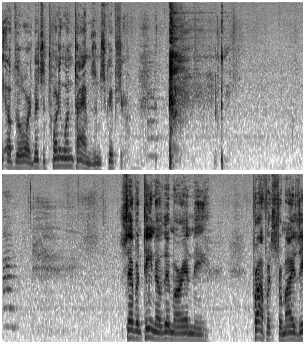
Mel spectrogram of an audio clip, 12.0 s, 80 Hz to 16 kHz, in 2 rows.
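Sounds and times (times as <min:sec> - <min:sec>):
man coughing: 0:03.3 - 0:04.6.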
